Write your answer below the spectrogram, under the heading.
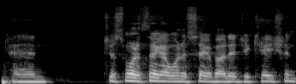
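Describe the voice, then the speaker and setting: The voice is a man's, at medium pitch. He speaks at a moderate pace and sounds somewhat breathy. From Connecticut, US Northeast. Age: 60s. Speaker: caller, former college teacher. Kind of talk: call-in conversation.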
